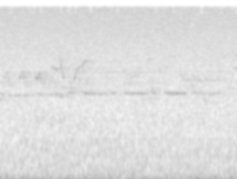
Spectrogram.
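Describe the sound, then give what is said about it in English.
A white-throated sparrow's thin, pure whistled notes sound faintly in the background, held steady, over a low outdoor rumble with a few soft chirps from other birds. “White-throated sparrow in the background.”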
